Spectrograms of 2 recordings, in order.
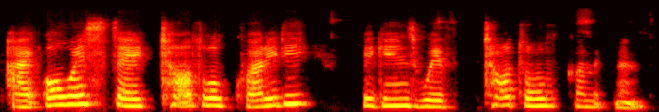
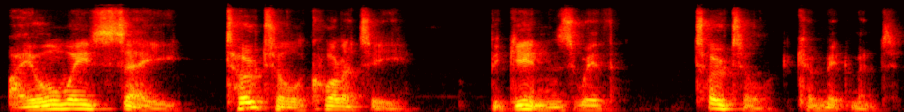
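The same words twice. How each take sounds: First: Total said firmly in both places; student repeats, stressing the repeated total. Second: Total hit firmly both times; teacher models emphasis on the repeated word total; stress on total. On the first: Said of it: "Excellent emphasis. I like the stress on that". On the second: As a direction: lean on each total to mark the repetition. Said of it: "listen to me and get the emphasis". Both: Shown as a demonstration.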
